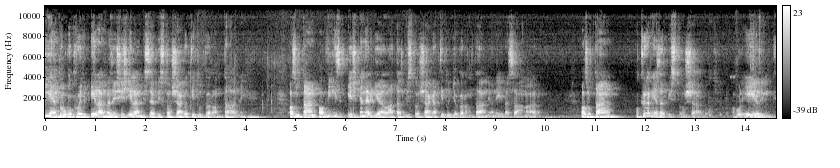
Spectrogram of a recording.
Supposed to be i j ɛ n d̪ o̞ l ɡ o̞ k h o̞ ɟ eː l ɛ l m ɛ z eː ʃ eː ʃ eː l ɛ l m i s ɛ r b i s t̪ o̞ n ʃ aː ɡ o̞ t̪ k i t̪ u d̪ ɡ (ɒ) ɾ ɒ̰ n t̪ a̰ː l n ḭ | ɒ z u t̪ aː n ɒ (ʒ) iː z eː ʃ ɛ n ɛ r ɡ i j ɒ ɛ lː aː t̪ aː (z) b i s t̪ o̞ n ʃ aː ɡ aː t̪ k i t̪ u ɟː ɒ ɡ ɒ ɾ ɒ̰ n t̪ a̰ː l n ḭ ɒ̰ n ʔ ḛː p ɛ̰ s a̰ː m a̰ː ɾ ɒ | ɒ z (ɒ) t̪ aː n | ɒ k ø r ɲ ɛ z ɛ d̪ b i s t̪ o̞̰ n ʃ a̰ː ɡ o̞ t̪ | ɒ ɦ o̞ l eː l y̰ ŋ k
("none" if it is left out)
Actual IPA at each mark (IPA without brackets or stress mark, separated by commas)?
ɒ, v, ʒ, u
